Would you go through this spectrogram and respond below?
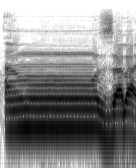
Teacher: नून साकिन के बाद ज़ा है, तो यहाँ पर इख्फा करेंगे, यानी अंज़ला, इस तरह नाक में आवाज़ ले जाकर पढ़ेंगे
